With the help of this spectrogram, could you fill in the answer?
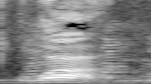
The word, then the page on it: wa: Ansus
